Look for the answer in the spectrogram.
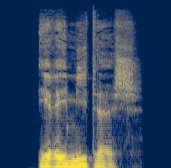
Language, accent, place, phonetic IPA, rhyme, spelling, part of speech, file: German, Germany, Berlin, [eʁeˈmiːtɪʃ], -iːtɪʃ, eremitisch, adjective, De-eremitisch.ogg
- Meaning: hermitic, hermitlike, eremitic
